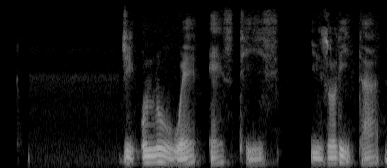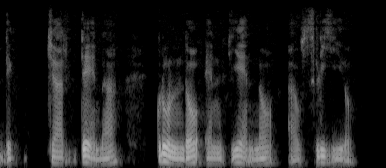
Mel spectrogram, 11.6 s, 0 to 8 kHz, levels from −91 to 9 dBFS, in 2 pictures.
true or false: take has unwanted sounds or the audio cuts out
false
